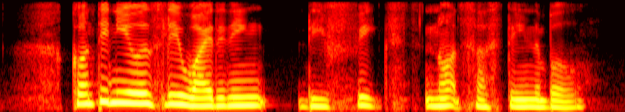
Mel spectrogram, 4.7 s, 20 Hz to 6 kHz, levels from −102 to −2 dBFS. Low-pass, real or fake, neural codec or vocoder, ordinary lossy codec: 5.4 kHz; real; none; none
